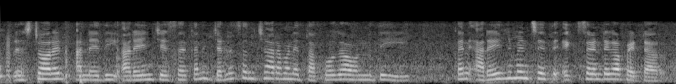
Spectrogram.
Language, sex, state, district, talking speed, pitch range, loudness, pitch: Telugu, female, Andhra Pradesh, Annamaya, 135 wpm, 205-255 Hz, -18 LUFS, 225 Hz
